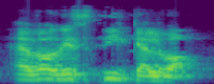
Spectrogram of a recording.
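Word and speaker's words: Évariste Galois: अब मुझे फ्रेंच तो नहीं आती, लेकिन ये मुझे पता है कि ये जो सही प्रोनाउंसिएशन है इसकी, ये है एवागिस्ती गैल्वा।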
